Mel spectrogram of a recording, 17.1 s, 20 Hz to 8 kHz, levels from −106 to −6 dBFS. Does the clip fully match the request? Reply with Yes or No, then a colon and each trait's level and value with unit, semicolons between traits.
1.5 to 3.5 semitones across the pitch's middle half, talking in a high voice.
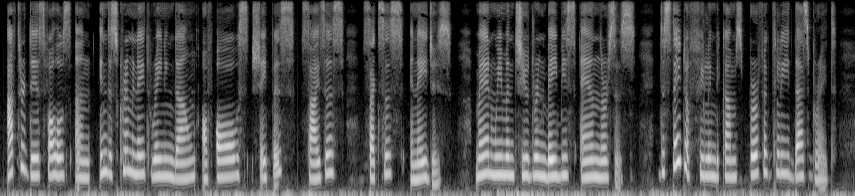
Yes: average, 2.9 semitones; high, 230 Hz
